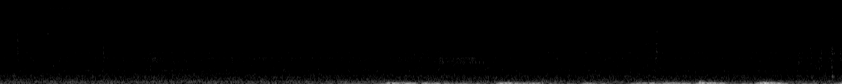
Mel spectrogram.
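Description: Quiet at first, then from about halfway a string of irregular dull low bumps and rumbles of handling, the loudest near the end.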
